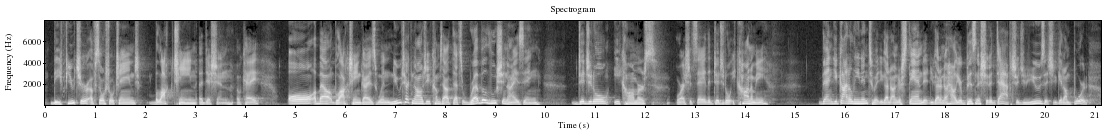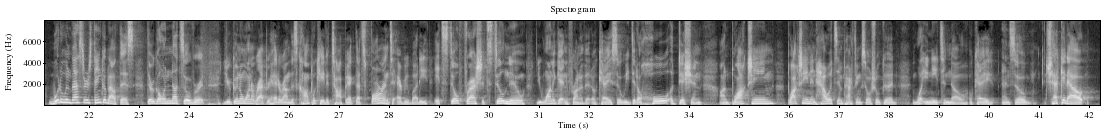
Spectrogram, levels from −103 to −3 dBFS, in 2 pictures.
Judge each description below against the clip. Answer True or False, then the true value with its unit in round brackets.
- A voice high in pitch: False (150 Hz)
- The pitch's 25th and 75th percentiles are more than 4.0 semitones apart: True (5.2 semitones)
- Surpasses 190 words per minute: False (180 wpm)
